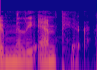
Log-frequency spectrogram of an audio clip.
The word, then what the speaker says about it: milliampere: Because the last time I said it wrong, but I'm glad people on WeChat, you guys got on there on Twitter telling me that I had to say milliampere battery.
